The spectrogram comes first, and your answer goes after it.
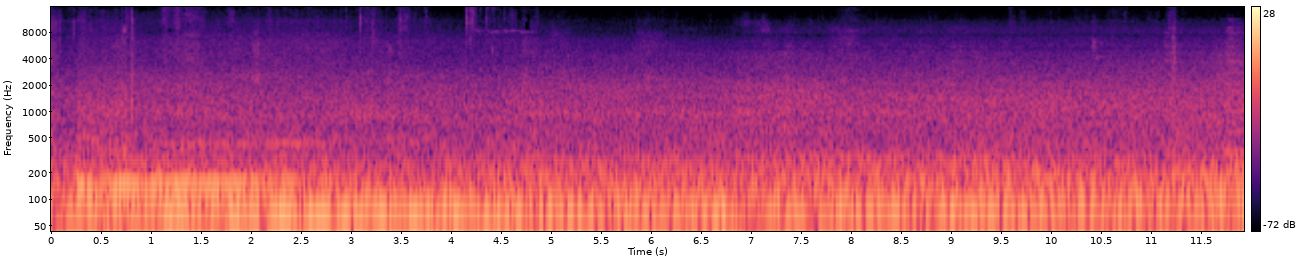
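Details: Loud outdoor traffic rumble with low engine hum dominates the scene, along with faint scattered background noises, and no animal call stands out.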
